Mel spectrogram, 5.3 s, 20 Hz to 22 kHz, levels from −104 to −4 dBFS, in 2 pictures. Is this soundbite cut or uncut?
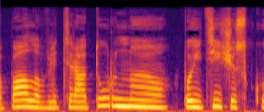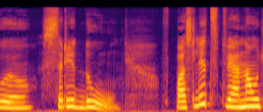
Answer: uncut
